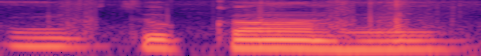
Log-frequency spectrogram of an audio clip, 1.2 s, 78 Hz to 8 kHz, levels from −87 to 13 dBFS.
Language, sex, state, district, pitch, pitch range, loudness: Hindi, male, Jharkhand, Deoghar, 155 Hz, 140-165 Hz, -18 LUFS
